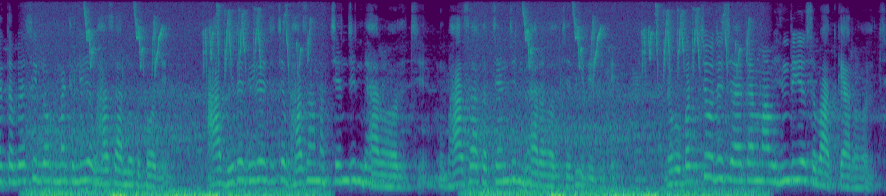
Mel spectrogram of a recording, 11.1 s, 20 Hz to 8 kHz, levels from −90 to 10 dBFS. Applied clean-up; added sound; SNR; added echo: none; Bird; -4 dB; none.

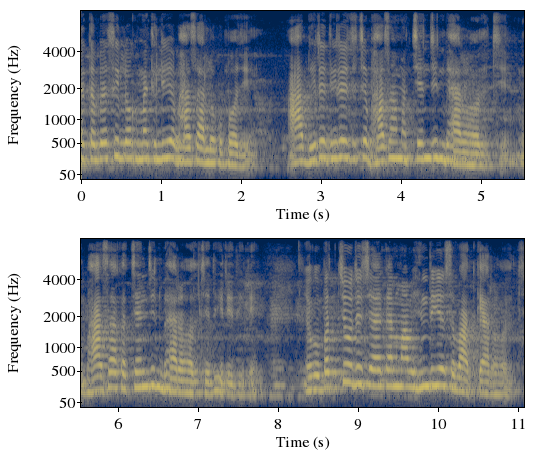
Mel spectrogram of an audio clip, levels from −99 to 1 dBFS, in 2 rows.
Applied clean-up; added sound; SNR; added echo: none; none; none; none.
